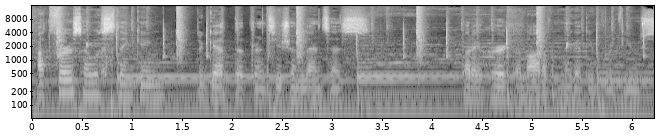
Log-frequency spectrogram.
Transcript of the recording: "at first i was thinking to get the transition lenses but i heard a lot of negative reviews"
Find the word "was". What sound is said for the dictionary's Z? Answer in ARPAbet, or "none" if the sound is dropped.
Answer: S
